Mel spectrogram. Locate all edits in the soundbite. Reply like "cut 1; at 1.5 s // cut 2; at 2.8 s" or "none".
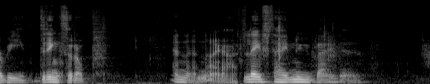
cut 1; at 2.4 s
